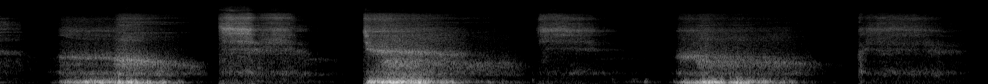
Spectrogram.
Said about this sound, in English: I'm starting to feel a little lightheaded. It's kind of nice. Okay, you should probably slow down your breathing a bit.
